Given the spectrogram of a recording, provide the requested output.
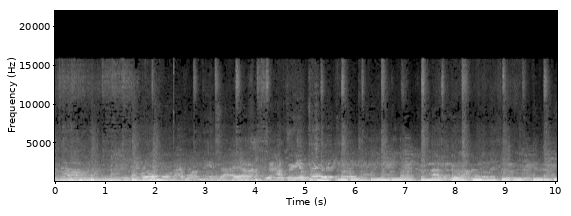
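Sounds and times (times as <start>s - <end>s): bass guitar line: 0.0s - 10.0s
drum kit with cymbal hits: 0.0s - 10.0s
electric guitar: 0.0s - 10.0s.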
